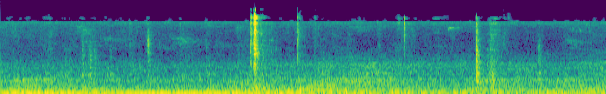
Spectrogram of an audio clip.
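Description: A few light clicks and taps from a test light and its wire being handled around an engine bay, over a steady low hum.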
